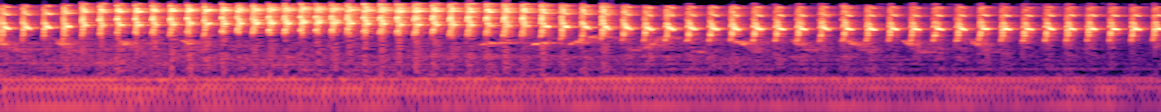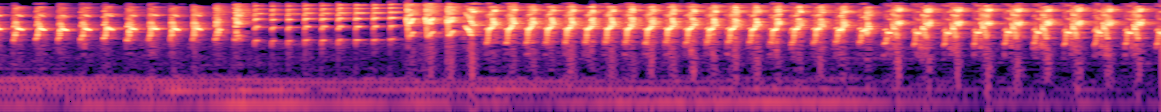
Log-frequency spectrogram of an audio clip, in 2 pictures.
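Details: Energetic lovebird song meant for teaching magpie-robins: a long run of rapid, shrill chattering pulses, dense and buzzy, with a short change in tone midway before the steady chatter returns.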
